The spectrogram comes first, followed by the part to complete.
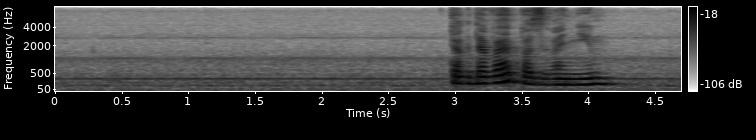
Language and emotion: Russian, neutral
